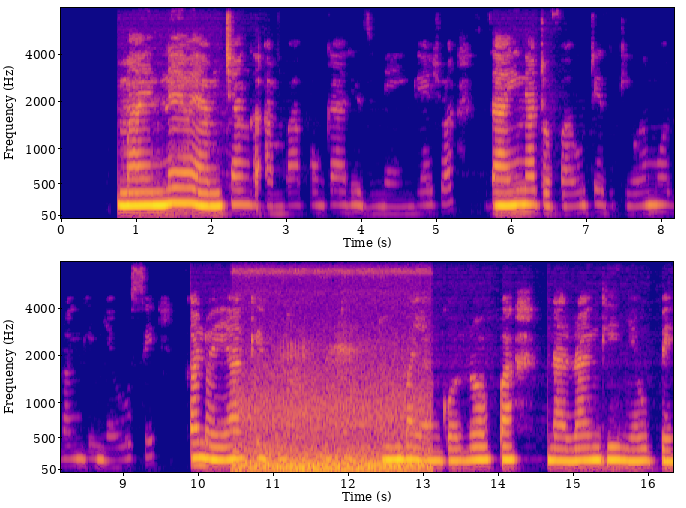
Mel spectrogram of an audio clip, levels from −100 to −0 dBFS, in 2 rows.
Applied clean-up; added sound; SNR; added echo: none; Insect; 2 dB; reverberation time 0.4 s.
